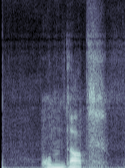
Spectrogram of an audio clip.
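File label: "omdat", Dutch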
